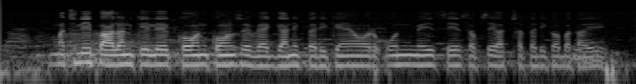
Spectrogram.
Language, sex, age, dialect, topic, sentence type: Hindi, male, 18-24, Garhwali, agriculture, question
